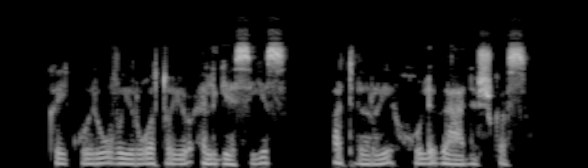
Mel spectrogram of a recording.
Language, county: Lithuanian, Šiauliai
